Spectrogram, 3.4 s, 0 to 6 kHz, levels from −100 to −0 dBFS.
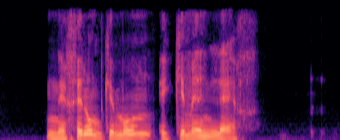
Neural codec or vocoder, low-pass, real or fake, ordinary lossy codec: codec, 16 kHz, 8 kbps, FunCodec, trained on LibriTTS, 25 frames a second; 5.4 kHz; fake; AAC, 32 kbps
